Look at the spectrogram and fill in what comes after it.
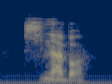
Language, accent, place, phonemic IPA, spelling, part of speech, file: French, France, Lyon, /si.nabʁ/, cinabre, noun, LL-Q150 (fra)-cinabre.wav
- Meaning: cinnabar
